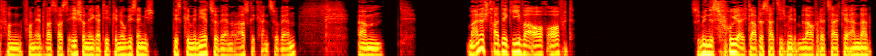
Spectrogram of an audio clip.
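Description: Guy with spanish roots, low-ish voice, careful slow wording, dry close sound. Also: no room sound. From Spain. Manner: careful, measured, with frequent restarts. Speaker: interview guest. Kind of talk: thoughtful interview answers.

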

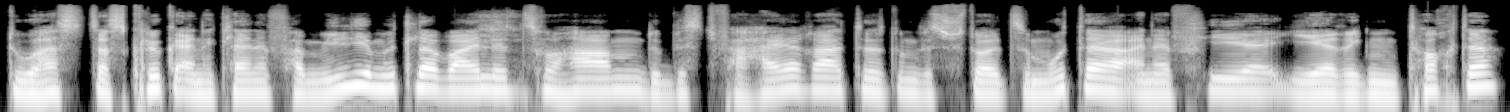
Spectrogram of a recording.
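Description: Mann als Interviewer, trocken aufgenommen. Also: male voice, medium pitch, moderate pace, hardly any pauses, clean tone, no echo, clean studio sound. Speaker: podcast co-host. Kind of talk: interview questions.

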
